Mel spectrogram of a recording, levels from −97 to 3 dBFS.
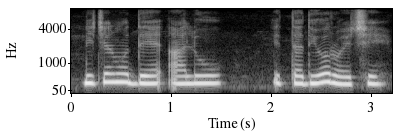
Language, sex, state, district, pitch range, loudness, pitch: Bengali, female, West Bengal, Alipurduar, 235-250 Hz, -12 LUFS, 240 Hz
